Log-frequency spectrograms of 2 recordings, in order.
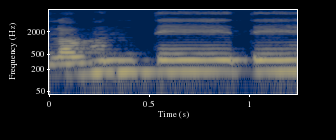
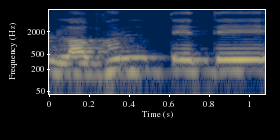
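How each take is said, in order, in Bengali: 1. e স্বরটি দীর্ঘ ও টানা। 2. e স্বরটি হ্রস্ব ও হালকা। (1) "এটা বললে ছন্দটা মিলবে না" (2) "উচ্চারণের সময় আমরা লভন্তেতে এরকম বলব"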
